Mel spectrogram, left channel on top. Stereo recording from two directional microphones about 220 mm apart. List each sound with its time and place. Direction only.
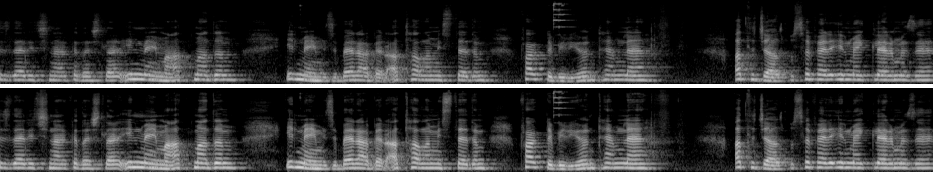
0.0 s a woman's voice: 30° right (ahead or behind); by 9.3 s 10° right (ahead or behind)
